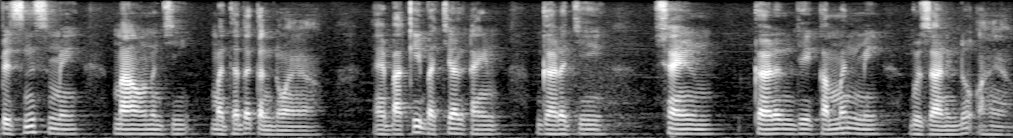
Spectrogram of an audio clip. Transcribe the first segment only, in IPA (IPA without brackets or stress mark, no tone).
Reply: b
